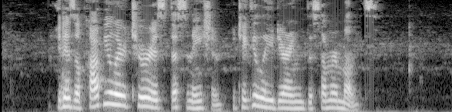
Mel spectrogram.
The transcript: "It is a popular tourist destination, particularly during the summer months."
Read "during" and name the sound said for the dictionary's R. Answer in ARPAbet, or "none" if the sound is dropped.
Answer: R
